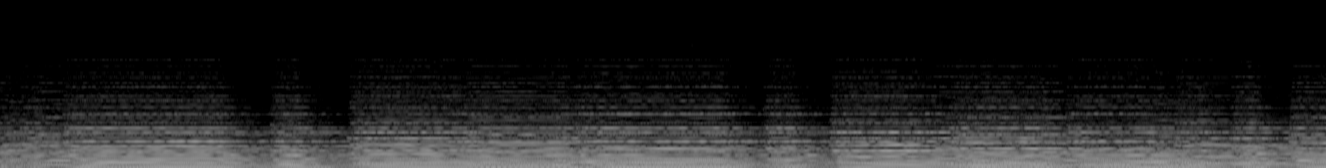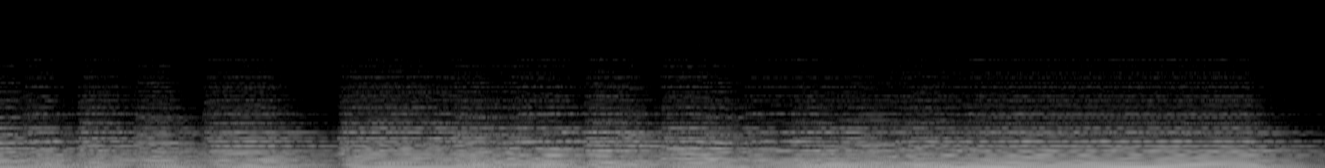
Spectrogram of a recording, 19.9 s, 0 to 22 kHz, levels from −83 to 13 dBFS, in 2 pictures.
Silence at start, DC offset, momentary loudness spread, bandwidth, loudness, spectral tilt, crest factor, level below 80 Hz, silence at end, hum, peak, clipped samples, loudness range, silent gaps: 0 s; under 0.1%; 7 LU; 12 kHz; -27 LUFS; -6 dB/octave; 16 dB; -40 dBFS; 0 s; none; -12 dBFS; under 0.1%; 4 LU; none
